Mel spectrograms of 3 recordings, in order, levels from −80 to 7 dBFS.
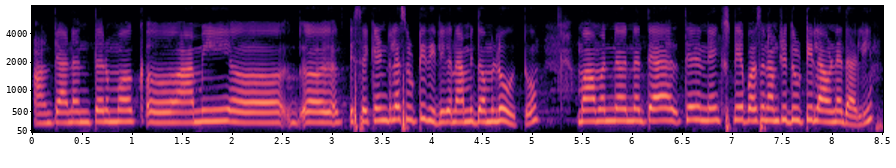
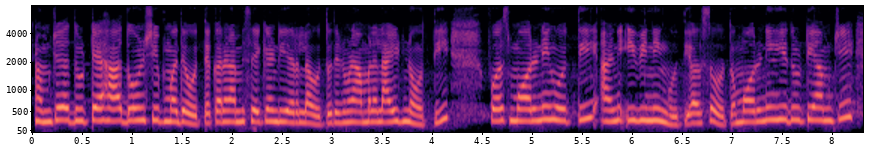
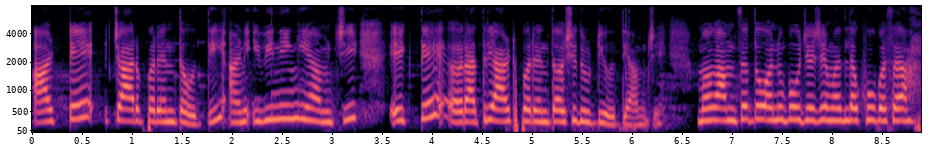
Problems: none marked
